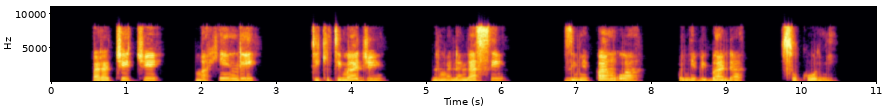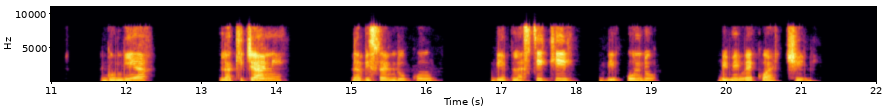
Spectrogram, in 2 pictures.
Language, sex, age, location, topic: Swahili, female, 36-49, Nairobi, finance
